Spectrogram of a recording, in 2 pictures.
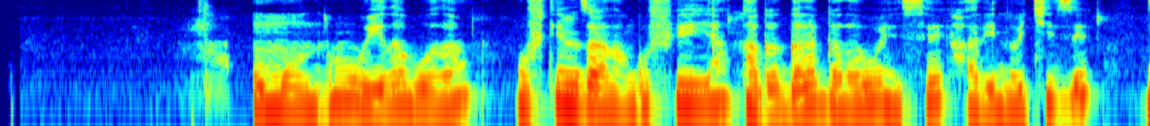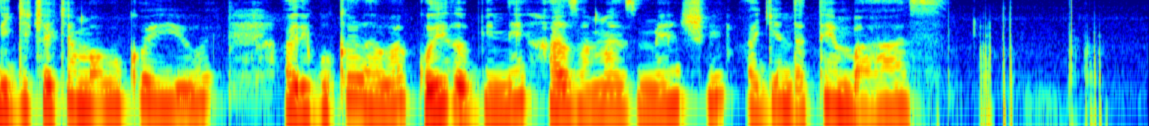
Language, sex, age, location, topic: Kinyarwanda, female, 18-24, Kigali, health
